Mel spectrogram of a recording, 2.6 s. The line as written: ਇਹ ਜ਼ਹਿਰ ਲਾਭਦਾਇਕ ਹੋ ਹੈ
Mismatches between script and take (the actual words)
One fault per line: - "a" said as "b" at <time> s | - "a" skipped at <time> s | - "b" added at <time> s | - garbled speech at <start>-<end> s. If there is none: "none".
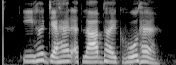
none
